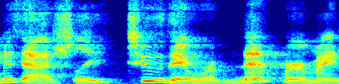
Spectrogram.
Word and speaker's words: Ashly: told my interviewers is my name is ashley ashley without the e my parents didn't know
